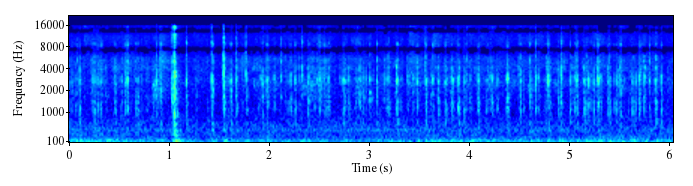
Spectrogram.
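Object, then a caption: Plastic mechanical keyboard. Fingertips type fast and densely across the WASD area of an RGB-backlit mechanical keyboard with white and black plastic keycaps. The result is a continuous run of bright, short plastic clacks with one louder strike near the one-second mark, over a steady low background hum.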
